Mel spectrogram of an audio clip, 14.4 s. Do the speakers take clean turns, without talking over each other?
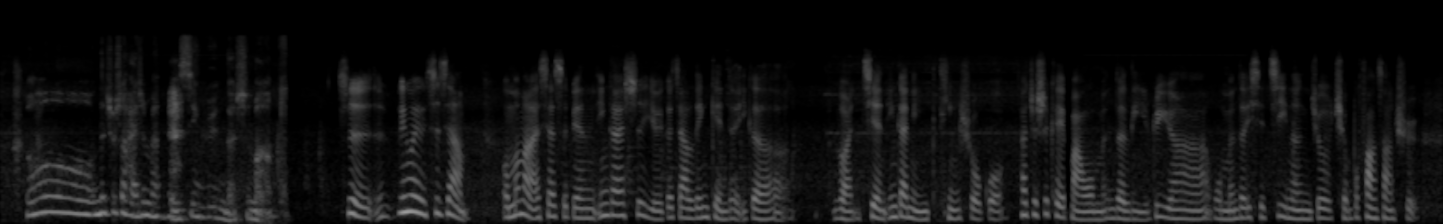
Yes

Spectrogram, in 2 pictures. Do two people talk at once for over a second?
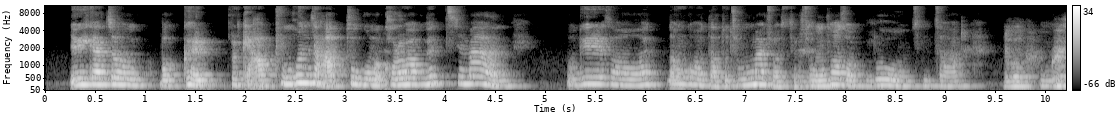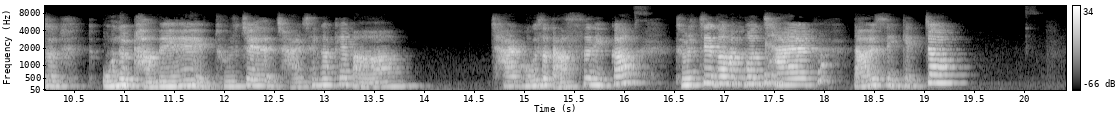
No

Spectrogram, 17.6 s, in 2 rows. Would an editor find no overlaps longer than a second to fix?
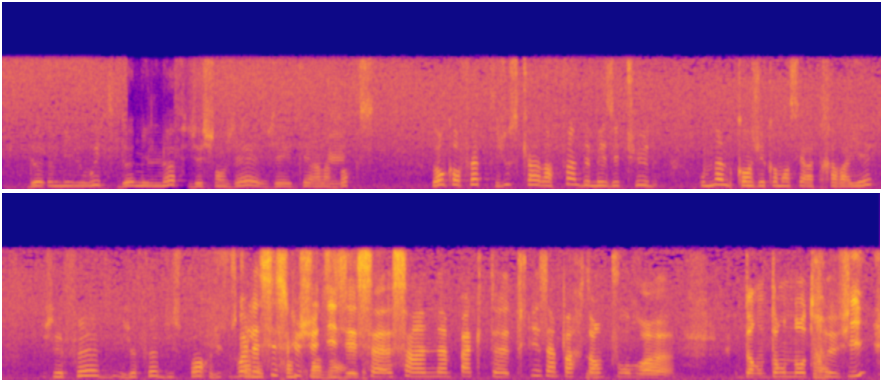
No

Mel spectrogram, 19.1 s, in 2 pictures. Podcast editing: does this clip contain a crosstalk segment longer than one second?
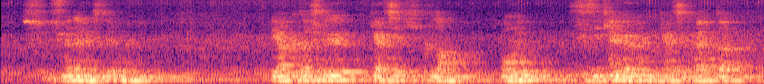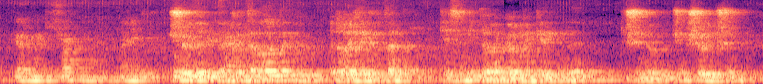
Yes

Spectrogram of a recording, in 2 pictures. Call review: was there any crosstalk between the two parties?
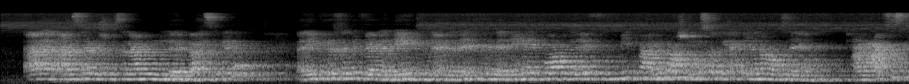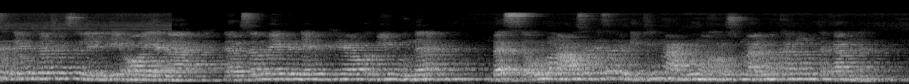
No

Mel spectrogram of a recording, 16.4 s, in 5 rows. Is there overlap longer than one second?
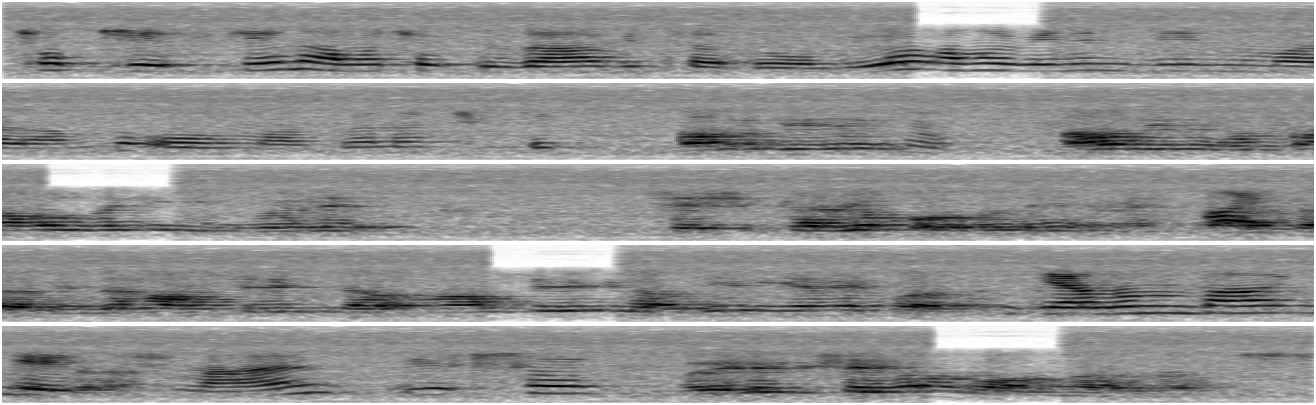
No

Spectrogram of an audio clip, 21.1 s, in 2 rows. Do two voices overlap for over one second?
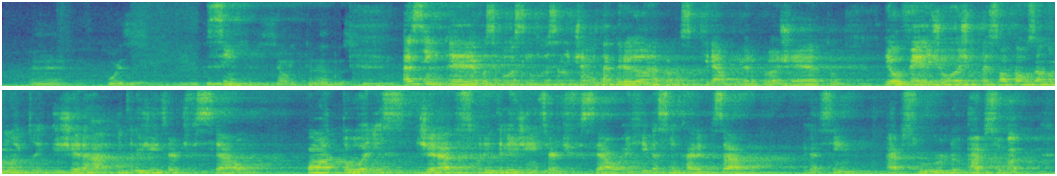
No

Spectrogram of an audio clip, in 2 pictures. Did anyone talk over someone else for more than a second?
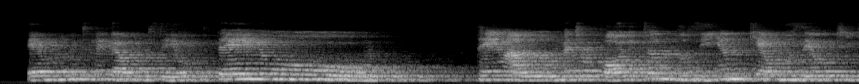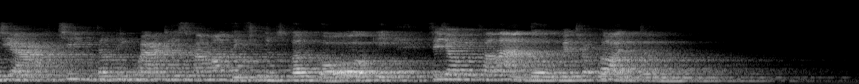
No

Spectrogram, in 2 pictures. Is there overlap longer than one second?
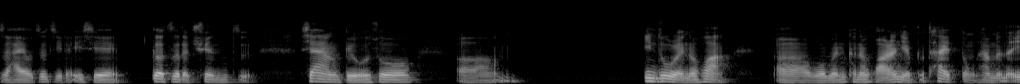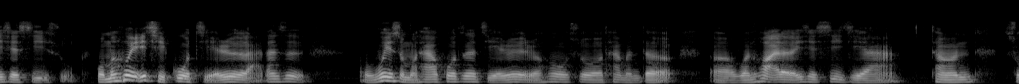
No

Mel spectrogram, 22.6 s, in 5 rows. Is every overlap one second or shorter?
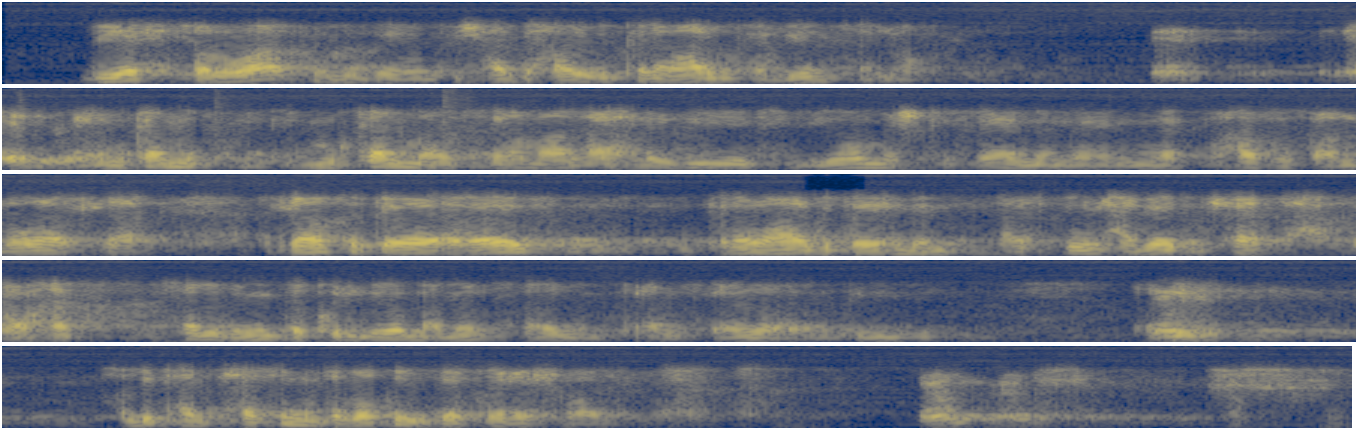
Yes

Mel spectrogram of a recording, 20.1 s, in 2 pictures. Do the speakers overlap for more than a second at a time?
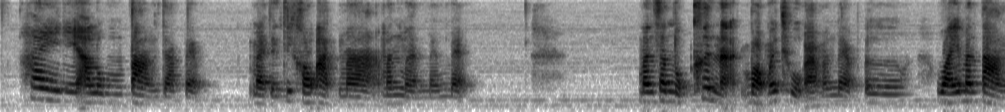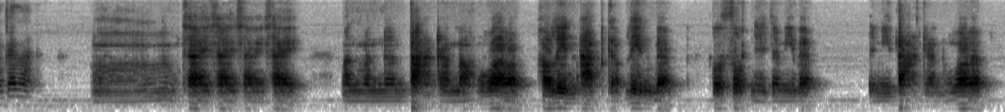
No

